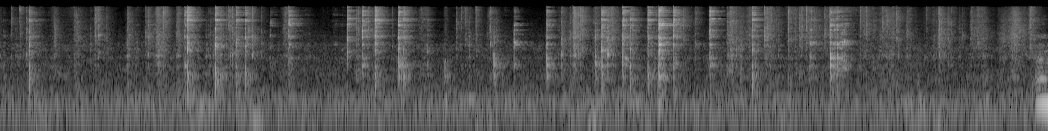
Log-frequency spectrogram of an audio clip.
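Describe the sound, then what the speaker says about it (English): A spoon mixes cooked rice into a blended chickpea mix in a bowl. Many quick, close clinks and scrapes of metal on the dish run in uneven bursts. "I'm just going to add the rice to the chickpea mix"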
